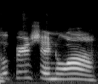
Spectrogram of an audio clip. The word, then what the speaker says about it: Auberjonois: Rene Auberjonois, I don't know how to pronounce his last name. Auberjonois.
